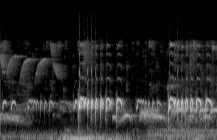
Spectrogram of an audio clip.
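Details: Local zebra doves in full song, played to lure other doves into singing: two loud phrases of fast, stammering coos ending in rolled notes, with softer cooing series and a few high whistles from another bird between them.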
